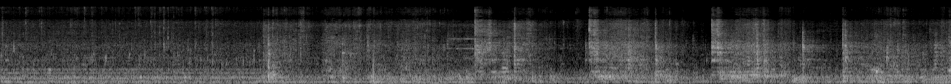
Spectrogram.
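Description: Ground boiled onion, ginger and garlic paste poured into a large pot of chicken frying in hot oil, bubbling and sizzling as it hits. From about three seconds in, a long metal spatula scrapes and knocks against the pot as the mixture is stirred.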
